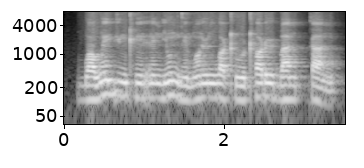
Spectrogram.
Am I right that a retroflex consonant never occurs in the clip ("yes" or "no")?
no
